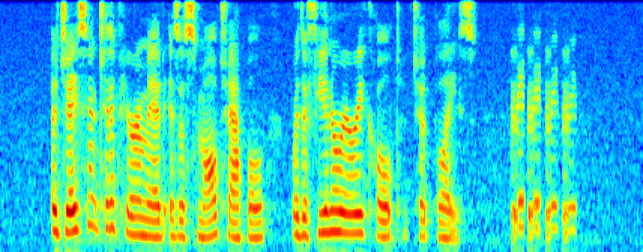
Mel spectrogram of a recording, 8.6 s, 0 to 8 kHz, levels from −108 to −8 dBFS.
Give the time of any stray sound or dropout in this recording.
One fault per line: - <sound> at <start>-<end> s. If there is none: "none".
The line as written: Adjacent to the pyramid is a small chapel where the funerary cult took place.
- laugh at 6.8-7.7 s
